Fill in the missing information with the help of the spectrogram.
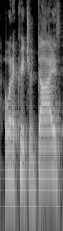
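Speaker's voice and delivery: usual speaking voice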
